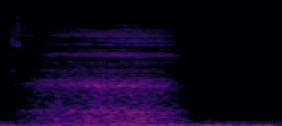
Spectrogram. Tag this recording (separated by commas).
Breathing, Respiratory sounds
